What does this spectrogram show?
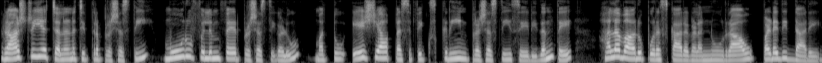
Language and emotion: Kannada, neutral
